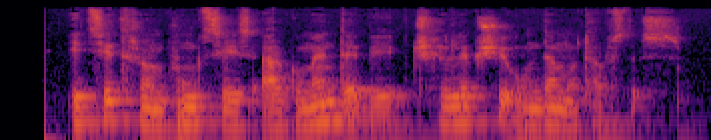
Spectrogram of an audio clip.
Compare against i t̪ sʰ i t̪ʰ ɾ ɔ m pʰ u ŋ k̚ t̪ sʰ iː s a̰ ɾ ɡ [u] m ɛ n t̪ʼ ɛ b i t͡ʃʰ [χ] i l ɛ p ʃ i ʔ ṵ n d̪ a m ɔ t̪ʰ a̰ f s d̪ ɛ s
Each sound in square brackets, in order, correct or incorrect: correct, correct

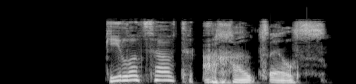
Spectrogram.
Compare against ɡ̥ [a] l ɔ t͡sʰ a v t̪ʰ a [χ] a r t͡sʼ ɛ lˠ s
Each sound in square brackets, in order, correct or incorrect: incorrect: i, correct

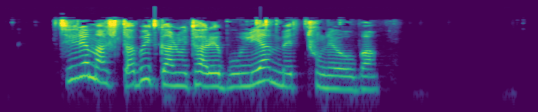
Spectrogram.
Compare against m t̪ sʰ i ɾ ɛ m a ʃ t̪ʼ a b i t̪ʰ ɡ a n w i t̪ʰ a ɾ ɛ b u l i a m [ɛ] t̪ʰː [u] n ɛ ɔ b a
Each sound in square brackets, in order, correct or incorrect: correct, correct

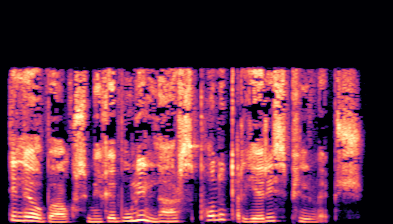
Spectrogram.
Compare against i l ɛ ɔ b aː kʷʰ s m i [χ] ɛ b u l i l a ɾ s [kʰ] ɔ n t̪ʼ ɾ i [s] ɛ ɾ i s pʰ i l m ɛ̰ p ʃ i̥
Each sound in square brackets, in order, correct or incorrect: incorrect: ʁ, incorrect: pʰ, incorrect: none

